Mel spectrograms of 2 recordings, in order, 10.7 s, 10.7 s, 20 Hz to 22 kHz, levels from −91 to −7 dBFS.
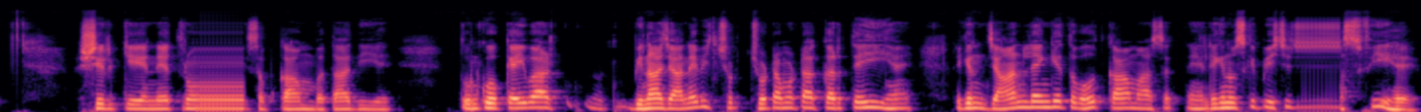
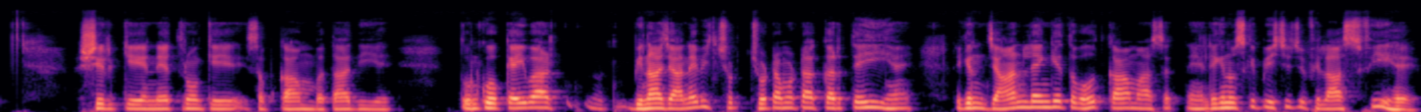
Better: second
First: audio freezing; at 1.5 s and at 9.5 s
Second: none

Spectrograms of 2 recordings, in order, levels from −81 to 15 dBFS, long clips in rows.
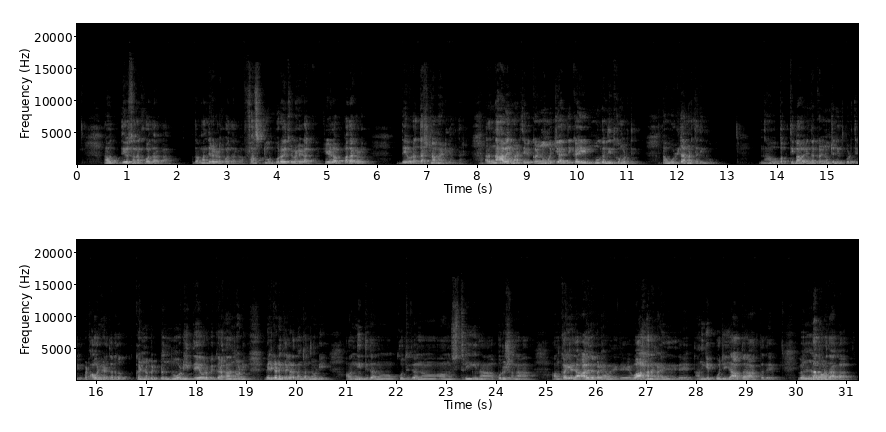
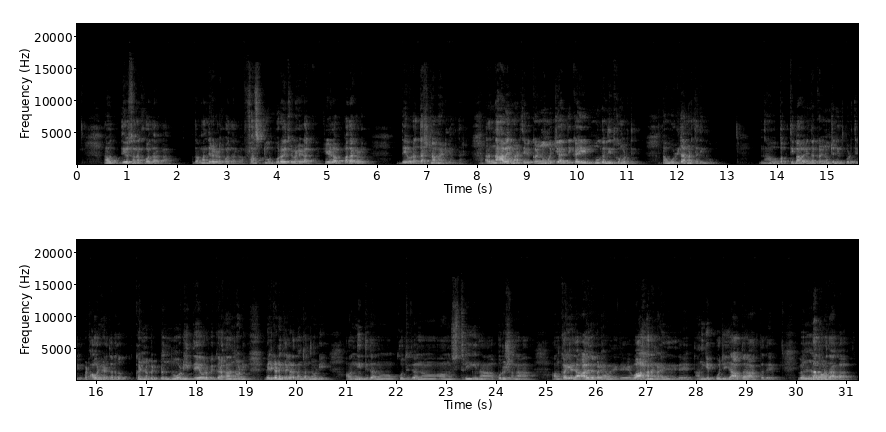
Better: neither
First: room echo; noticeable; dies away in 0.5 s // off-mic speech; far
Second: room echo; noticeable; dies away in 0.5 s // off-mic speech; far

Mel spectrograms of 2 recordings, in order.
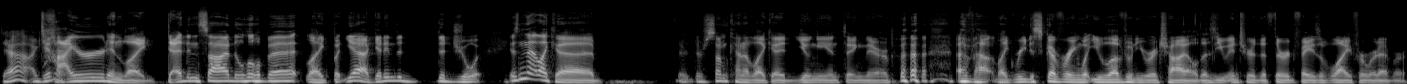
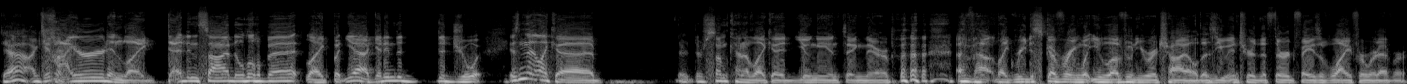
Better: first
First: none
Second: distortion; heavy; 6 dB below the speech

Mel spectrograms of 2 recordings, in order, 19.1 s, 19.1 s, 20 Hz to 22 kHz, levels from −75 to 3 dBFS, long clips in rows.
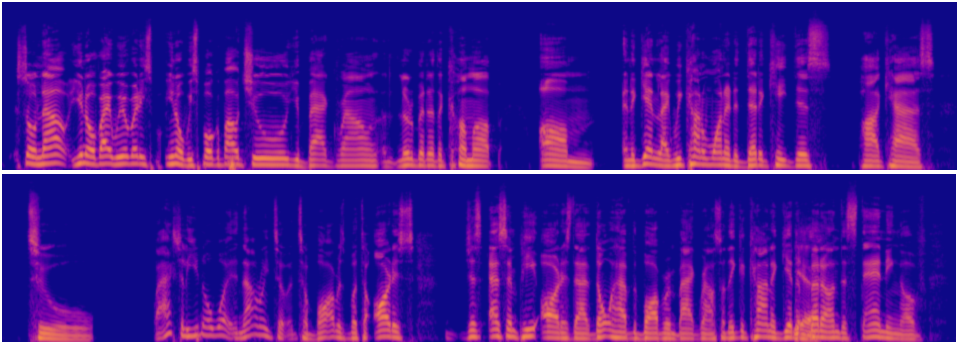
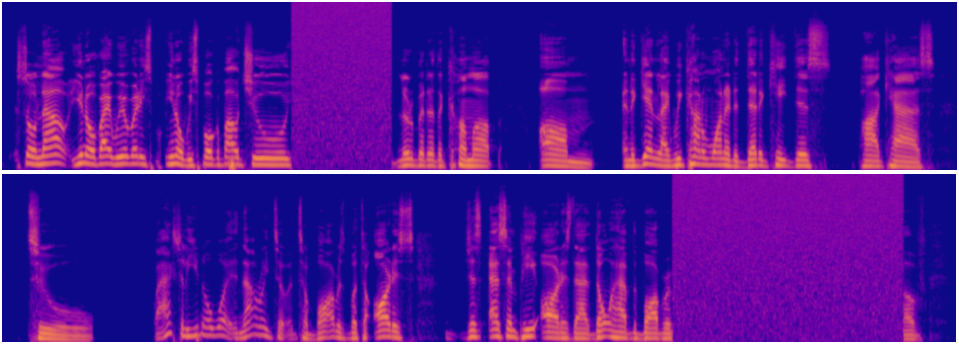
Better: first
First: none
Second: audio cutting out; filled with static; at 3 s for 1 s and at 16 s for 2.5 s

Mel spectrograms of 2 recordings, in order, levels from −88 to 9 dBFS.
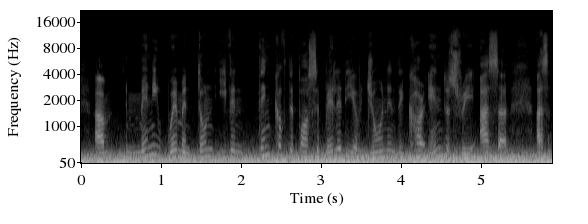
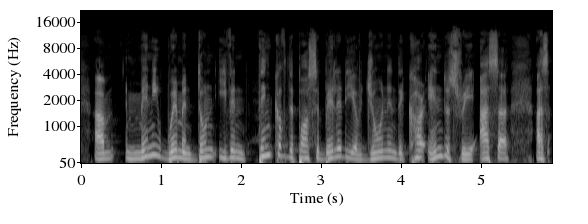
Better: second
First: wind noise on the microphone; heavy; 1 dB below the speech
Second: none

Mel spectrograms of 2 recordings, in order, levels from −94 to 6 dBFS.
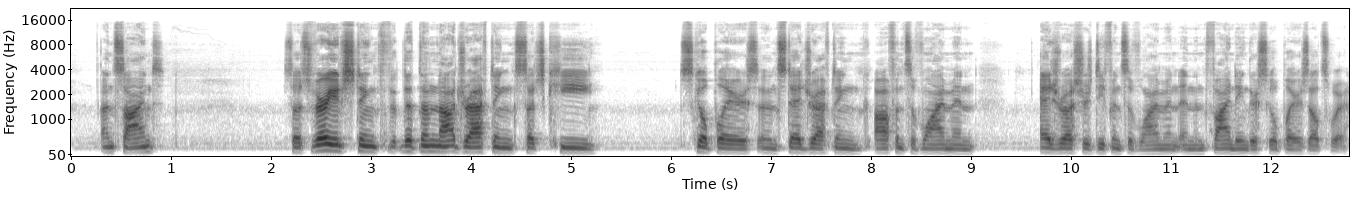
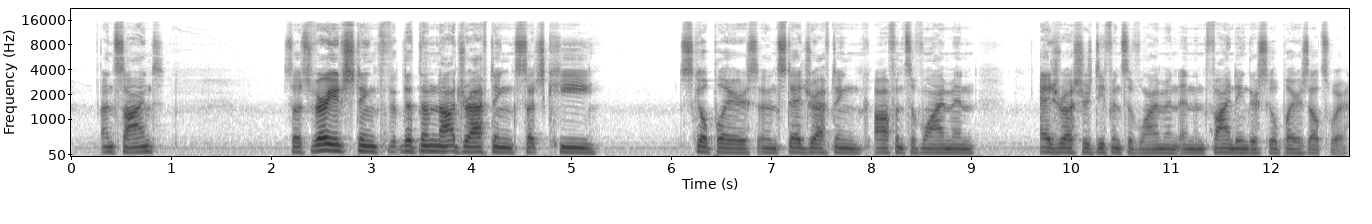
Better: second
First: thin; very slightly; fading below 300 Hz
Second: none

